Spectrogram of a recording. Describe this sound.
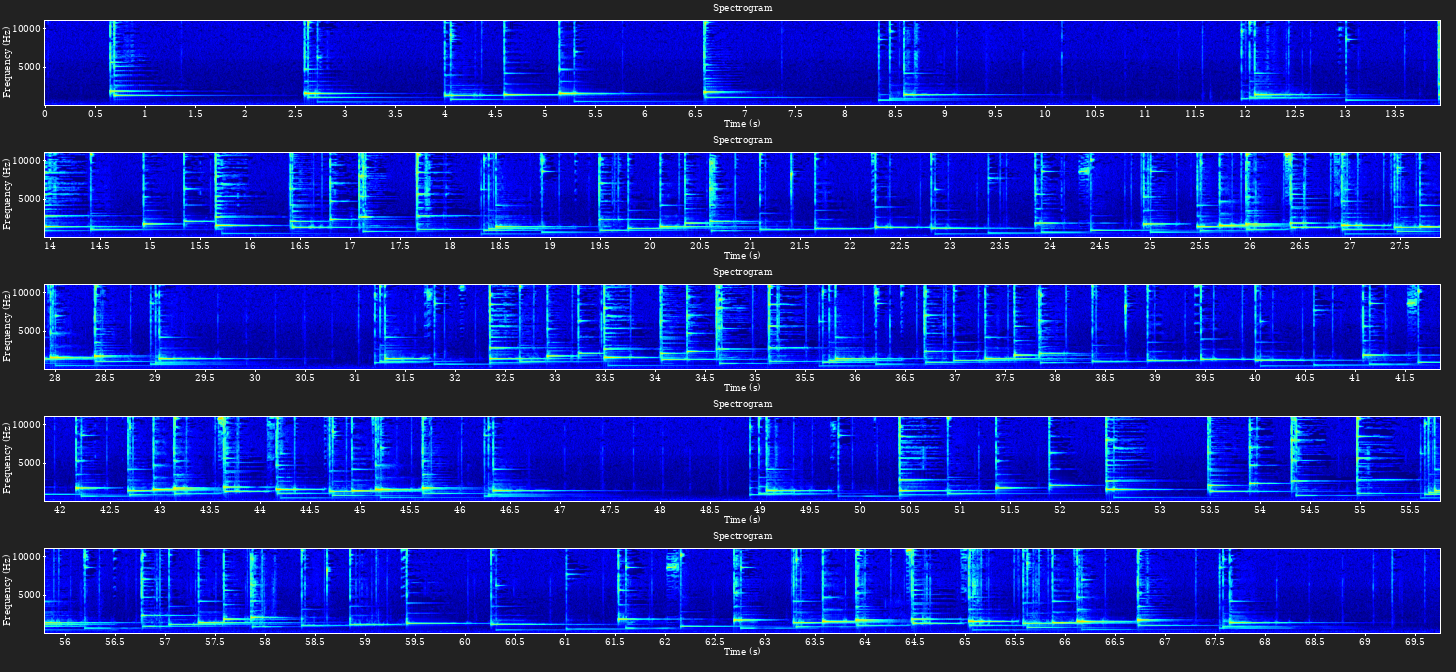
Small music box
